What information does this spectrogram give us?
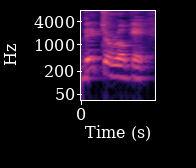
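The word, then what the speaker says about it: Vitor Roque: Victor Roque.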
